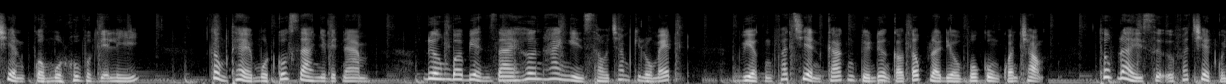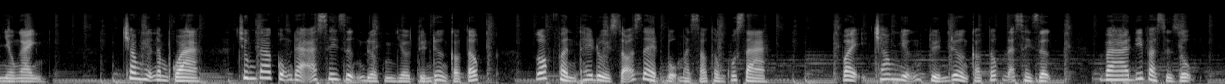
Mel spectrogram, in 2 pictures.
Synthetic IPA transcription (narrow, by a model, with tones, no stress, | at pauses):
t͡ɕi˧˩ənku˧˩əmo˨˩t̚xu˧vɨ˨˩k̚ɗḭ˧˨əli˨˦ | t̪ʰə˧˩wŋ͡mt̪ʰe˧˩mo˨˩t̚ku˦˥ək̚z̥aː˧ɲɨ˨˩vi˨˩ət̚naː˧m | ɗɨ˨˩əŋɓəː˨˩ɓi˧˩ənzaː˨˩jɦəː˧nɦaː˧jŋi˨˩nsa˨˦wt͡ɕa˧mki˧lo˧mɛ˦˥t̚ | vi˨˩ək̚faː˦˥t̚t͡ɕi˧˩ənkaː˦˥k̚t̪wi˨˦ənɗɨ˨˩əŋkaː˧wt̪ə˦˥wk͡p̚laː˨˩ɗi˨˩əwvo˧kʊ˨˩ŋ͡mkwaː˧nt͡ɕɔ̰˧˨wŋ͡m | t̪ʰʊ˦˥k͡p̚ɗə˧˩jsɨ̰˧˨faː˦˥t̚t͡ɕi˧˩ənku˧˩əɲi˨˩əŋa˨˩jŋ | t͡ɕɔ˧wŋ͡mɲɨ̰˧˥ŋna˧mkwaː˧t͡ɕʊ˨˦ŋ͡mt̪aː˧kʊ̰˧˥ŋ͡mɗa̰ː˧˥sə˧jzɨ̰˧˨ŋɗɨ˨˩ək̚ɲi˨˩əwt̪wi˨˦ənɗɨ˨˩əŋkaː˧wt̪ə˦˥wk͡p̚ | ɣɔ˦˥p̚fə˨˩nt̪ʰa˧jɗo˧˩jz̥ɔ̰˧˥ze˨˩t̚ɓo̰˧˨ma˨˩t̚za˨˧˦wt̪ʰə˧wŋ͡mku˦˥ək̚z̥aː˧ | və̰˧˨jt͡ɕɔ˧wŋ͡mɲɨ̰˧˥ŋt̪wi˨˦ənɗɨ˨˩əŋkaː˧wt̪ə˦˥wk͡p̚ɗa̰ː˧˥sə˧jzɨ̰˧˨ŋ | vaː˨˩ɗi˧vaː˨˩wsɨ˧˩zʊ̰˧˨ŋ͡m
